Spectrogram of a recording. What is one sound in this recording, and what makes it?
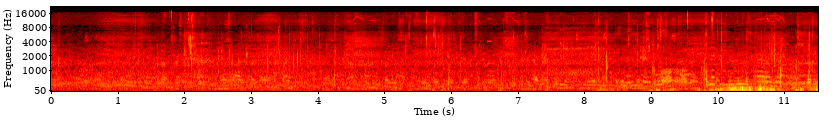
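A group of men and women chat quietly nearby, outdoors.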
